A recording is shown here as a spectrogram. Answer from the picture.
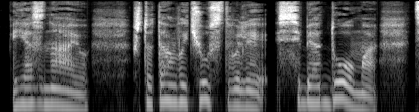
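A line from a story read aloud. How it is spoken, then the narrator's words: Quiet continuation. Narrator (Russian): тихо продолжала она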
